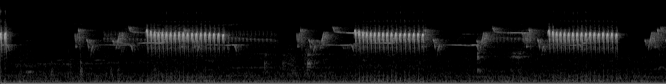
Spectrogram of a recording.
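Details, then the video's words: Flowerpecker (chim sâu đầu đỏ) voices, male and female, used as a lure for trapping or to excite a caged bird. Three bursts of fast, even, high trilling alternate with brief thin twittering notes. "tiếng chim sâu đâu đỏ"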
